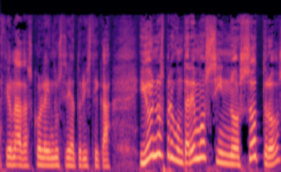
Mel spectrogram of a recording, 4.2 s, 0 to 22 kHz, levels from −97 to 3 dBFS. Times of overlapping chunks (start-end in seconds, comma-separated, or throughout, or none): none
